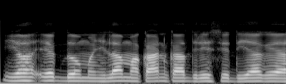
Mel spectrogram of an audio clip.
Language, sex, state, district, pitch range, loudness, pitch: Hindi, male, Jharkhand, Palamu, 150-165 Hz, -16 LUFS, 150 Hz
